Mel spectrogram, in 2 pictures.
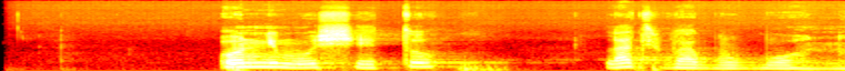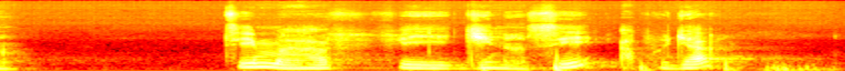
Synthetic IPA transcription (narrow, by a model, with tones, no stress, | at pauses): o˧nĩ˧mo˧ʃe˧to˦ | la˦ti˧ɡ͡ba˧ɡ͡bo˨˧ɡ͡bo˧ɔ˨nã˨ | ti˦mãː˦fi˧d͡ʒi˨nã˨si˨˦a˦˨pu˨d͡ʒa˦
